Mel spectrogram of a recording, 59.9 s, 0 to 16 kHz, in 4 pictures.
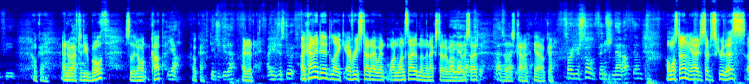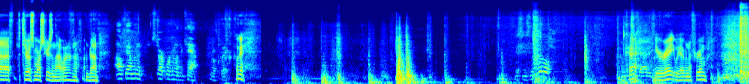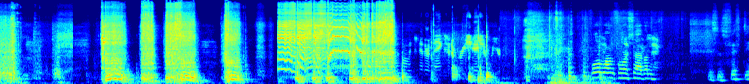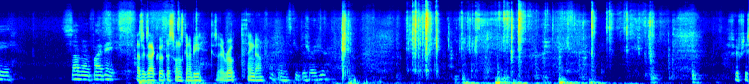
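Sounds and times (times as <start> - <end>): lumber knocking and clattering: 20.7 - 28.4, 40.9 - 42.4.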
